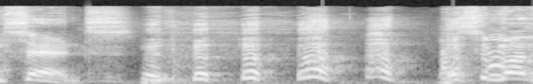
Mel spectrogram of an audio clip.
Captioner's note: laughter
